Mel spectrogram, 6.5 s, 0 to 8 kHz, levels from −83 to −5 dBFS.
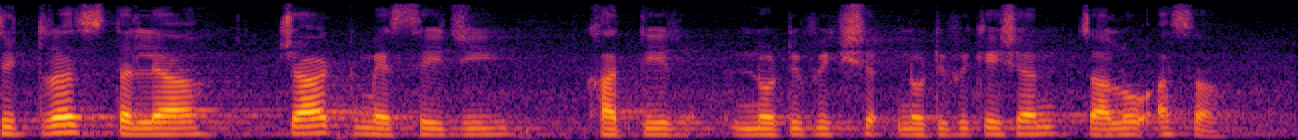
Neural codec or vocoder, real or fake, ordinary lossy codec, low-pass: none; real; none; 7.2 kHz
